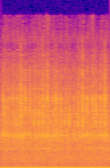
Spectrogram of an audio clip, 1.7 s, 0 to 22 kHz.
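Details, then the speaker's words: 1966 Chevy Impala V8 on its first highway drive in over 20 years, pulling hard: fast metallic rattling and tinging over the rumble, heard through the firewall; occupants suspect valves, oil pressure very low and dropping. "That sounds like valves about to blow. Does it? You hear that rattling, tinging, teaming."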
